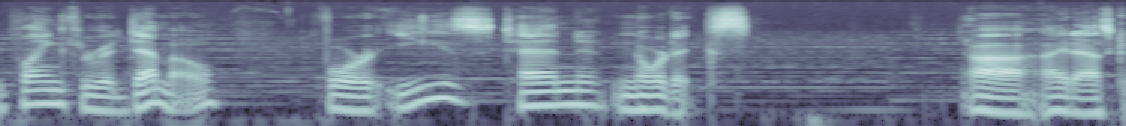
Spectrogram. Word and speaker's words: Ys X: going to be playing through a demo for NIS 10 Nordics. I had to ask a friend how to pronounce this game. So, NIS 10 Nordics is a action-adventure game published by NIS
